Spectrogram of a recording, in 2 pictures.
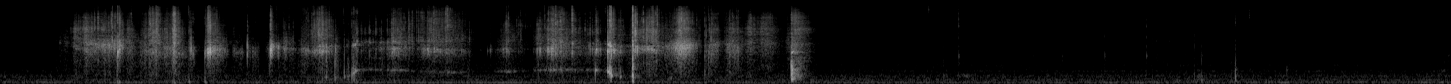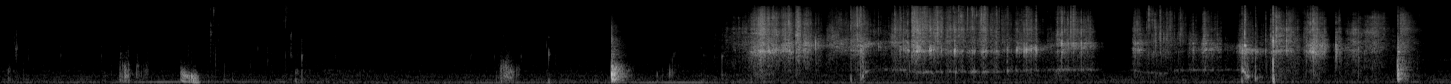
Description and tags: Opening pill bottle and swallowing pill
Sound of opening a prescription pill bottle, taking out a pill, and swallowing it.
Recorded on a StudioProjects B1 mic.
prescription, pill, medicine, bottle, drugs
